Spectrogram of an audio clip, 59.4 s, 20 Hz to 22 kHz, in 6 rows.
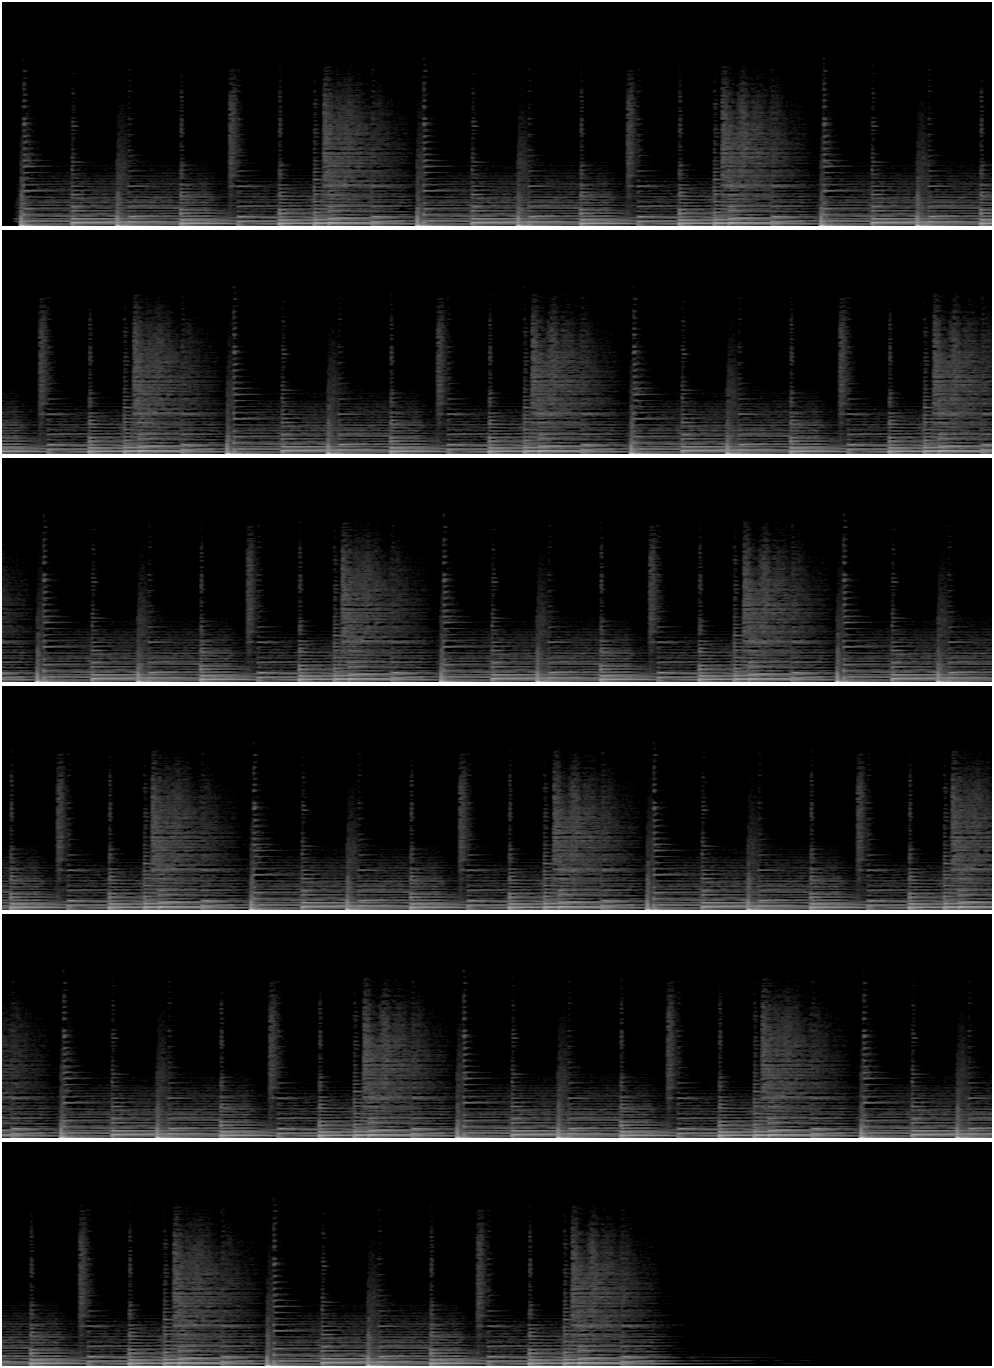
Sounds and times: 0.1s Smart Strings 56.4s
0.2s Classical Acousitic Guitar 57.0s

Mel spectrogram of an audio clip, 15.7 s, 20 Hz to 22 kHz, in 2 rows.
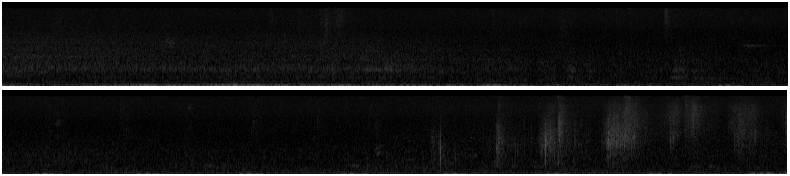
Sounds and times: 0.0s passing cars 5.2s

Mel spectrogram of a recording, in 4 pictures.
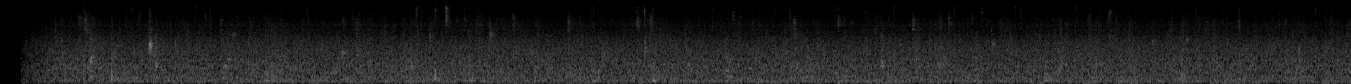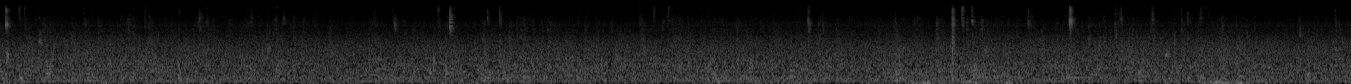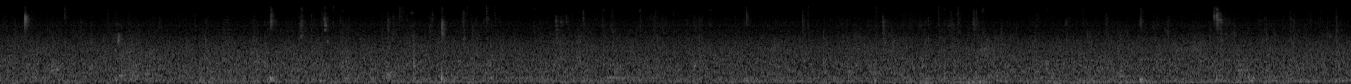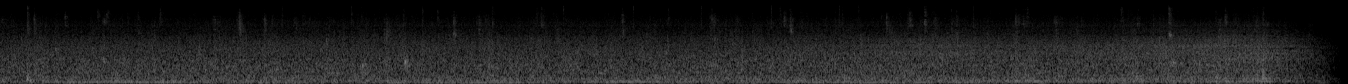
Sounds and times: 0.2s rain 54.0s

